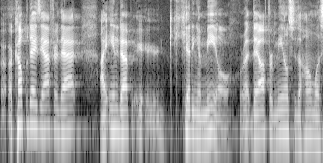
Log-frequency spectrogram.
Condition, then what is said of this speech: Stuttering. And I think the stuttering is almost a gift that shows your humility and draws people in, and he's got you doing this.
